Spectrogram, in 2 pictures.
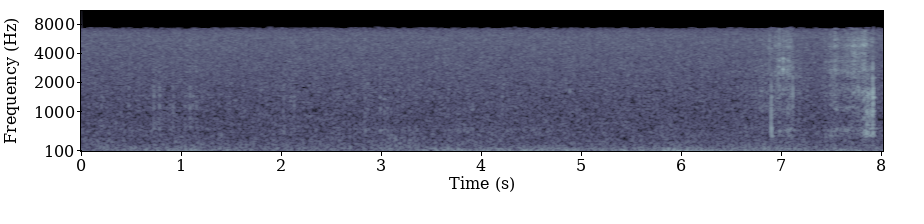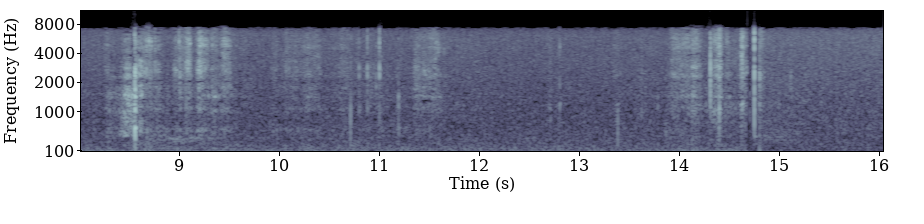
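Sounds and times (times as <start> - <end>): steady hiss: 0.0 - 16.0
rustles and sharp clicks: 6.2 - 15.0.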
